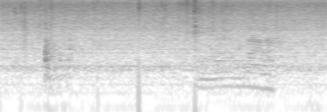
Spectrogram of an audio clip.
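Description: Fresh garlic added to a hot pot for marinara sizzles with a steady close frying hiss, a few soft clicks and stirring taps over it.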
